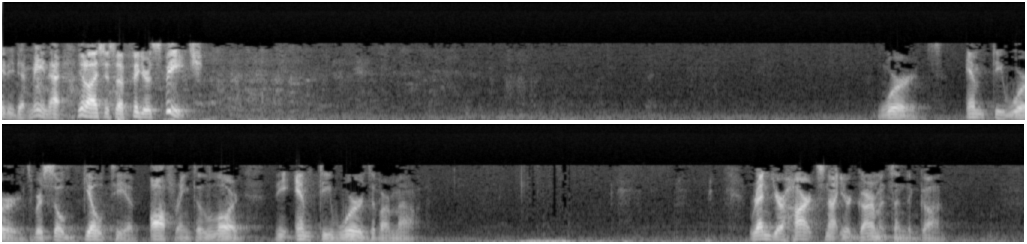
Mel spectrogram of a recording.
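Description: An elderly man speaks calmly into a microphone, with long pauses.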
